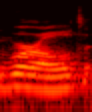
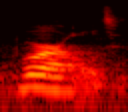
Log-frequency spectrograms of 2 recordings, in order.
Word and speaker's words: world: comes naturally world world but if you're learning English and the r and l transition is a little bit difficult and you're having trouble moving your tongue back and forth what you could do is break down the word and say were first and then to get the L Sound were old maybe you can add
